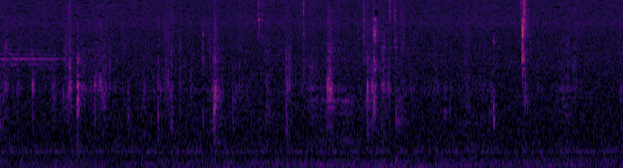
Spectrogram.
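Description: Near silence, with faint scattered clicks and rustles from fingers twisting a thin connecting wire onto a small electrical part.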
